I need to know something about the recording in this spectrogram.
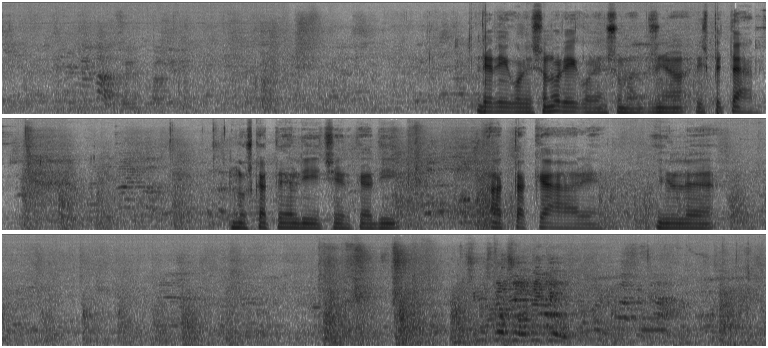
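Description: A crowd murmurs softly in a large hall.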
